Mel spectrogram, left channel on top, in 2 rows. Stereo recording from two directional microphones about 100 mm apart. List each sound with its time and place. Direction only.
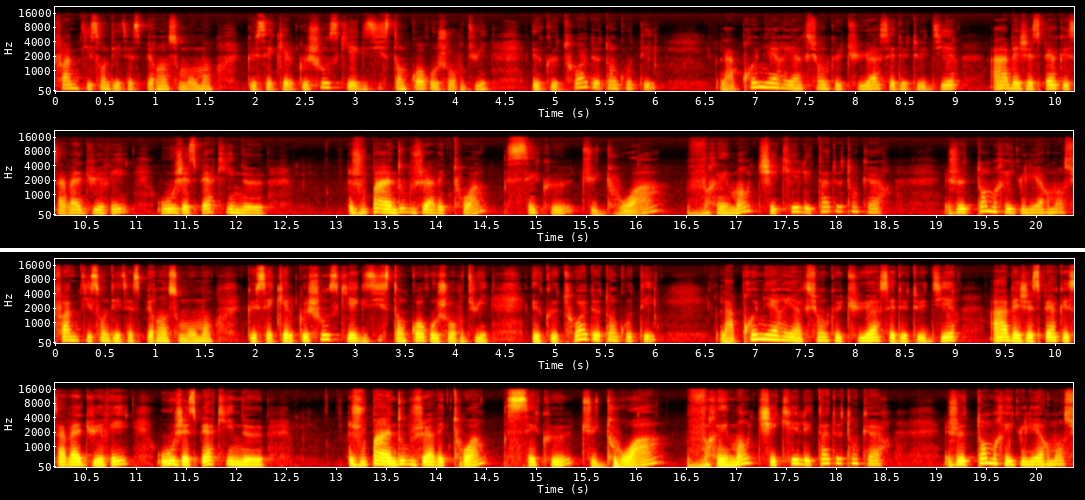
0.0 s speech: 35° right (ahead or behind)
15.7 s speech: 60° right (ahead or behind)
16.0 s speech: 30° right (ahead or behind)
16.9 s speech: 30° right (ahead or behind)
